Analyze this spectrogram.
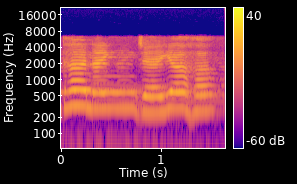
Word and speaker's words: ಧನಂಜಯ: ಇದೆ ವೃಷ್ಣಿನಾ ವಾಸುದೇವೋಸ್ಮಿ ಪಾಂಡವಾನ್ ಧನಂಜಯಹ ಇಲ್ಲಿ ಧ ಧನಂಜಯ ದ ಬೇಡ ಧನಂಜಯ ಬೇಡ ಧ ಮಹಾಪ್ರಾಣ ರಸ್ವ ಬರಬೇಕು ಧನಂಜಯಹ ಮುನಿನಾಮಪ್ಯಹೌಂ ವ್ಯಾಸಃ ಮುನಿನ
